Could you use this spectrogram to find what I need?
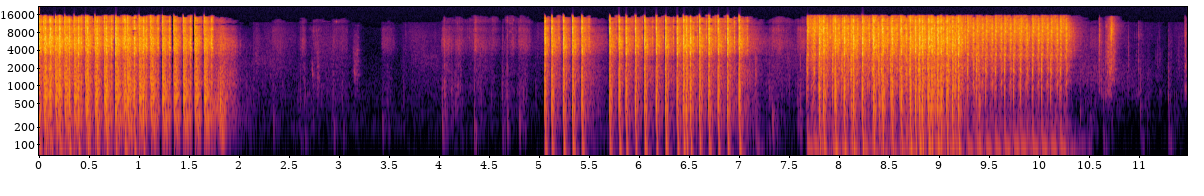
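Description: Rapid automatic gunfire rattles in loud bursts.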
